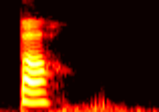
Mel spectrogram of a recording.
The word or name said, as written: Pa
